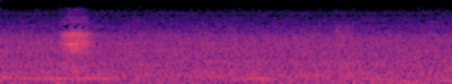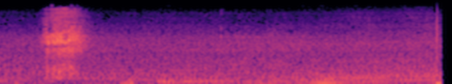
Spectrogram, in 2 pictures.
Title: Loud,Wide Nose Allergy Sneezes Philippines.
